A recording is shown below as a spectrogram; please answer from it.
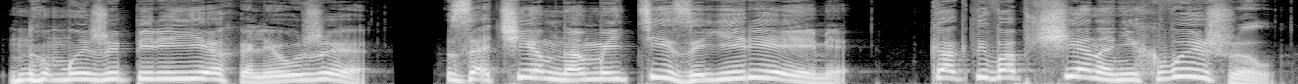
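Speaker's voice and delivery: high, panicky and hysterical; rising panic, near hysterics. A narrator's reading. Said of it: "истерические нотки".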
